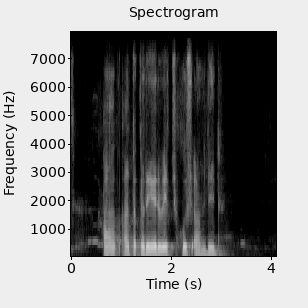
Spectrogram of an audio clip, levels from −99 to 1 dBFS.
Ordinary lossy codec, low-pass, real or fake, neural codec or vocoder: Opus, 24 kbps; 7.2 kHz; fake; codec, 44.1 kHz, 3.4 kbps, Pupu-Codec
